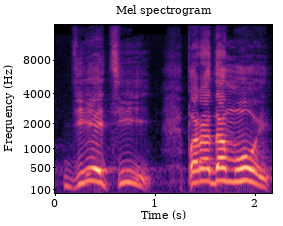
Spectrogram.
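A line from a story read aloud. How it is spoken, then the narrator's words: Adults pleading. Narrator (Russian): взмолились взрослые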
